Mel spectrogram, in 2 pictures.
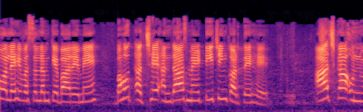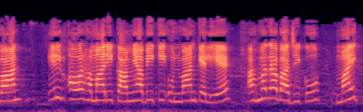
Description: A woman speaks loudly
